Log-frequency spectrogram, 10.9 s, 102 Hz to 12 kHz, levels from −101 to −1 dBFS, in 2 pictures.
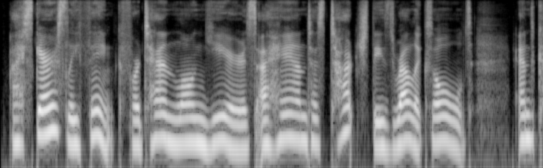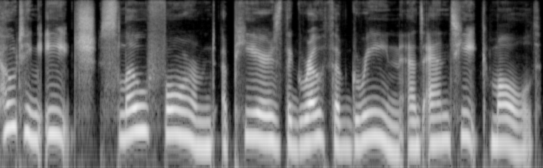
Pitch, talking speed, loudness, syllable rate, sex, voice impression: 220 Hz, 150 wpm, -19 LUFS, 3.7 syllables/s, female, very feminine, slightly young, thin, tensed, slightly powerful, bright, slightly soft, very clear, fluent, very cute, slightly cool, intellectual, very refreshing, very sincere, slightly calm, very friendly, very reassuring, unique, very elegant, slightly wild, sweet, lively, strict, slightly intense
